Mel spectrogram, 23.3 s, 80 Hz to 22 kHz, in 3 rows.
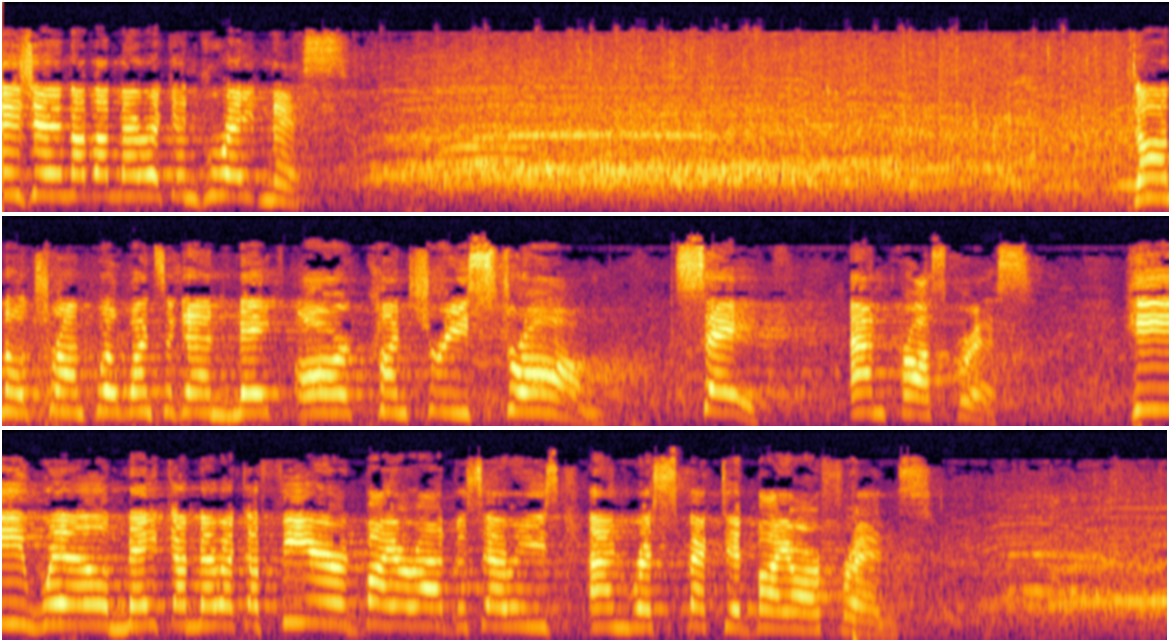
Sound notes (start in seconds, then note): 5.8 applause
